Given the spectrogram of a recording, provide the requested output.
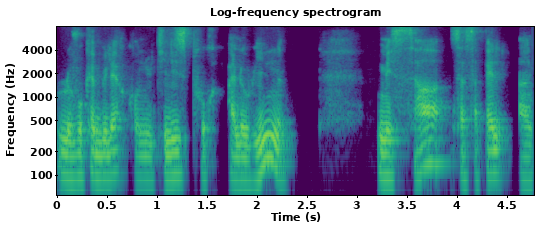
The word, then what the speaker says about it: Halloween: en français on prononce halloween on ne prononce pas le h très bien alors c'est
